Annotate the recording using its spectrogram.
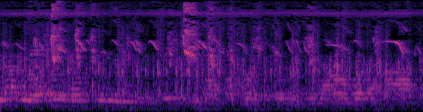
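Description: A flock of chicks peeping, many short falling chirps overlapping without a break, with lower, steadier hen clucking underneath.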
